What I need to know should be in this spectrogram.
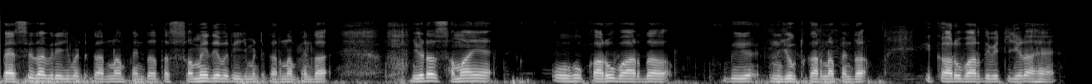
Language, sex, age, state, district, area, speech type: Punjabi, male, 60+, Punjab, Rupnagar, rural, spontaneous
